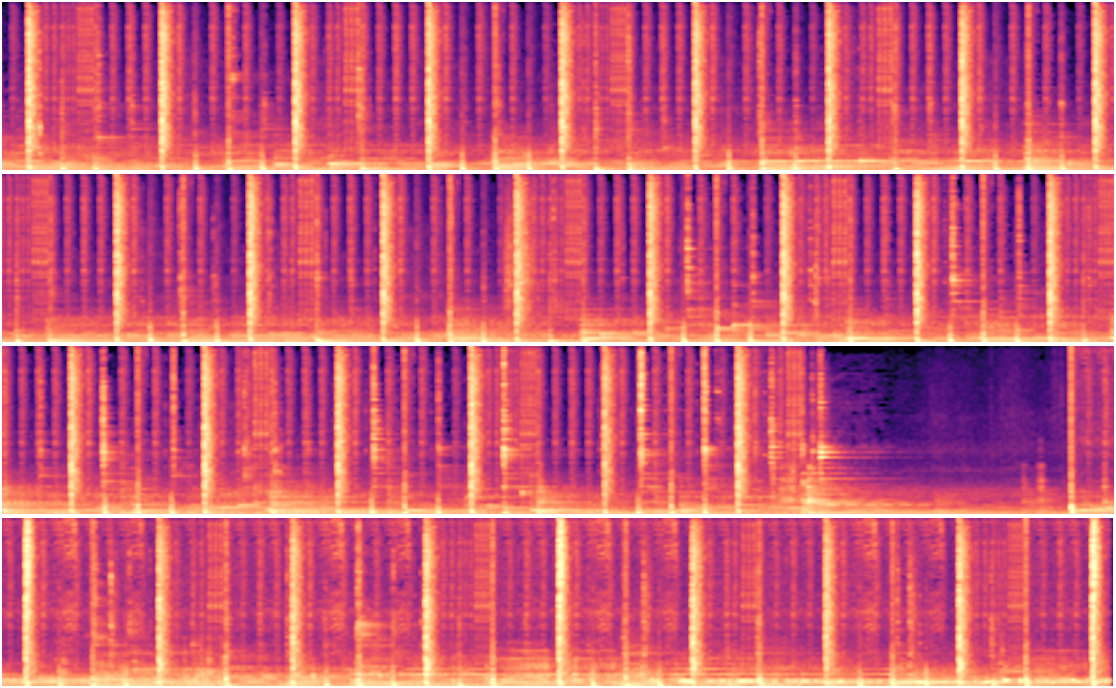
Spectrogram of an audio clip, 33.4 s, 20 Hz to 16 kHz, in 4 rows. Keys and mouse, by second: 0.5 g, 2.0 alt+right click, 2.4 g, 3.5 r, 4.1 shift+middle click, 4.8 ctrl+r, 6.1 c, 7.1 g, 8.6 KP_1, 9.3 alt+z, 9.8 shift+middle click, 10.2 right click, 10.4 alt+z, 10.8 c, 13.0 g, 18.3 r, 19.8 alt+z, 20.3 a, 20.5 KP_3, 21.0 w, 22.8 s, 23.9 middle click, 24.8 shift+middle click, 25.6 right click, 26.0 c, 27.2 shift+middle click, 27.5 middle click.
